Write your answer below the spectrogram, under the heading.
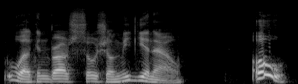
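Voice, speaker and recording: A gaming video creator gives playful game commentary, reading story text aloud and breaking in with animated exclamations between the read passages. His voice is mid-range at a measured pace, and it sounds a little tired and strained.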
